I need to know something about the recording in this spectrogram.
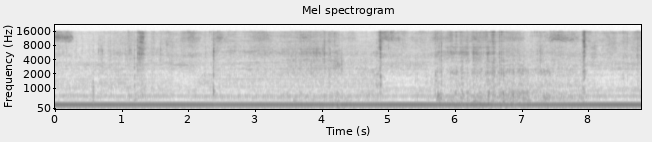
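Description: Liquid gurgles and slurps into a suction hose.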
